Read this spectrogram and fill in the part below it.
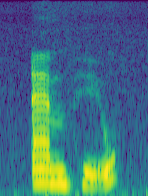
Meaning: to have thorough knowledge of; to be an expert in
- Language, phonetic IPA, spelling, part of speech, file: Vietnamese, [ʔaːm˧˧ hiw˨˩˦], am hiểu, verb, LL-Q9199 (vie)-am hiểu.wav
